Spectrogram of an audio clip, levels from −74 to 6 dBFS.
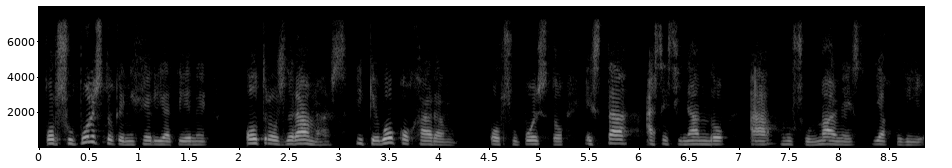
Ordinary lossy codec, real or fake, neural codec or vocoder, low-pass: none; fake; codec, 16 kHz, 4 kbps, FreqCodec, smaller model; 7.2 kHz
